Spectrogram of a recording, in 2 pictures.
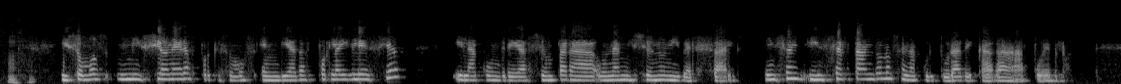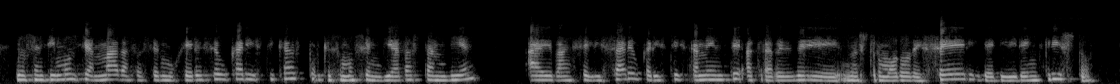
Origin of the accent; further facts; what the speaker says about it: Mexico; Hay una hermana argentina, una venezolana, una canaria de Teror y yo que soy de México.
